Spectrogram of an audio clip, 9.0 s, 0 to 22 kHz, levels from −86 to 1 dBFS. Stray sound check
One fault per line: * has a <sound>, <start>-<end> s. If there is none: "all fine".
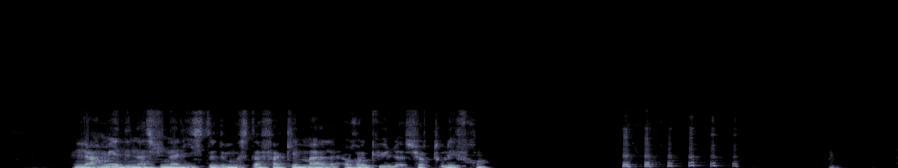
* has a laugh, 6.2-7.4 s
